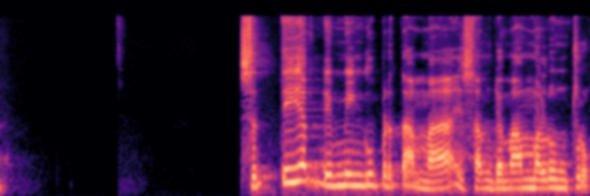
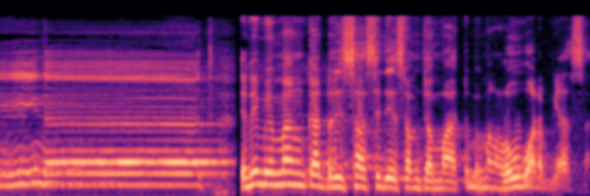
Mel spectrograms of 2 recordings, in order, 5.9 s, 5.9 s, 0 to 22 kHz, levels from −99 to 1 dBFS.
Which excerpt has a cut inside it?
second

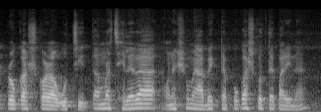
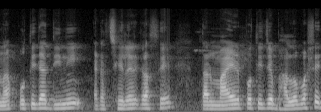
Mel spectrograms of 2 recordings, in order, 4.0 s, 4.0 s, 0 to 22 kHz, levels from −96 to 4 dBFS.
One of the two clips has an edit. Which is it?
first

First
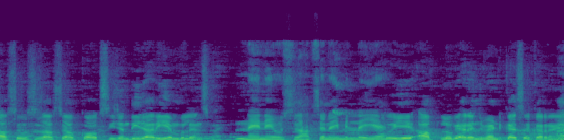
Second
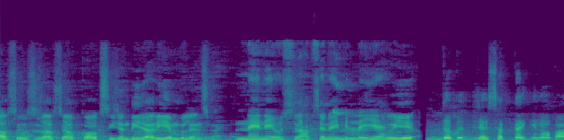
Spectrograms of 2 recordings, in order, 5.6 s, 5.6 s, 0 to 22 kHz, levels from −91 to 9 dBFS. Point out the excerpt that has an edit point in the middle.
second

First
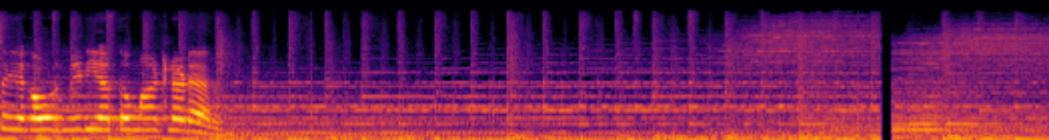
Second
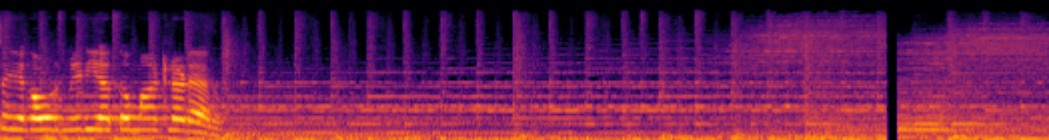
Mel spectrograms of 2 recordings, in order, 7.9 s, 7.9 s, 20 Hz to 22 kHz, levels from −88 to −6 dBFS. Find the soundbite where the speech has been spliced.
first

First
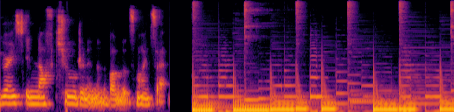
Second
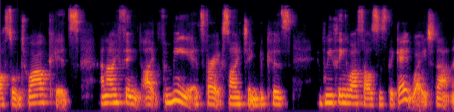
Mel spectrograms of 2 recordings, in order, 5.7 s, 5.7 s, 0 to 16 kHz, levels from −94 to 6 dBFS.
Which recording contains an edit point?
first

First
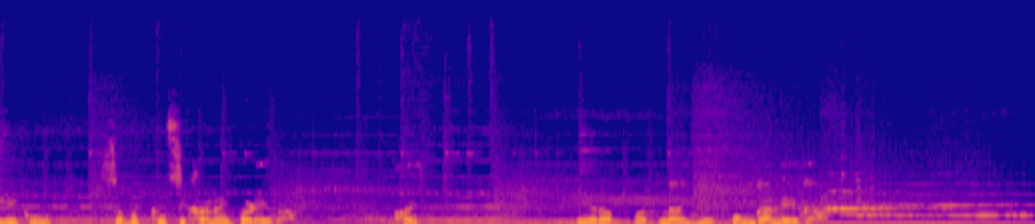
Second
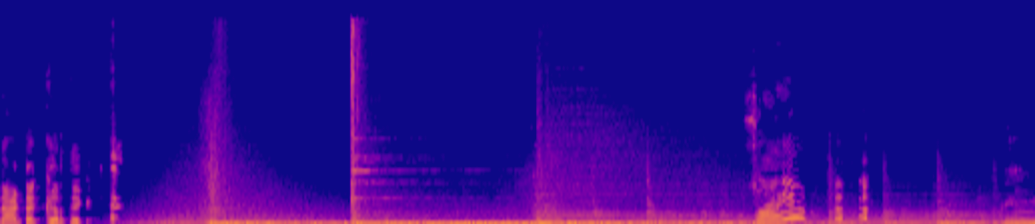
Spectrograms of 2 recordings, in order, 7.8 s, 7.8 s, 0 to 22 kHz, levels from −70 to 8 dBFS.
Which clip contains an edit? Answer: first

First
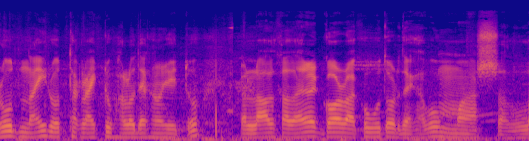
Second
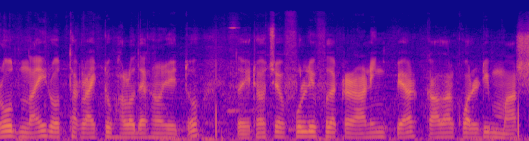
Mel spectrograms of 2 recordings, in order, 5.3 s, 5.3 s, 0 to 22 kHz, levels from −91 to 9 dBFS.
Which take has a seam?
first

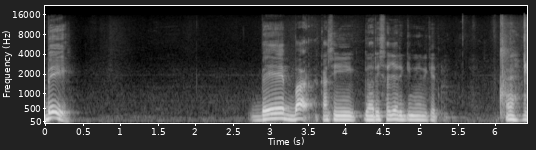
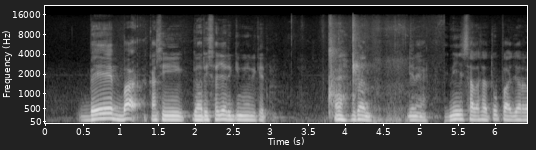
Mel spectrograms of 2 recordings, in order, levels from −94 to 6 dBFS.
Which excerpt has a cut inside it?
second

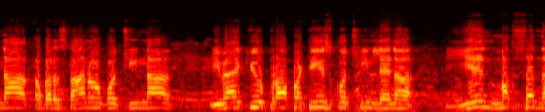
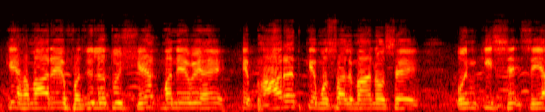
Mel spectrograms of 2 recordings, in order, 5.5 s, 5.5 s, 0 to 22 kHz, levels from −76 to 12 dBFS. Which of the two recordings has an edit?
second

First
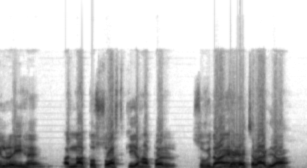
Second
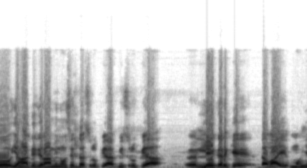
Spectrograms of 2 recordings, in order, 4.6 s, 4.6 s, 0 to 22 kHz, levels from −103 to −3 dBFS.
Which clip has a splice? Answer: first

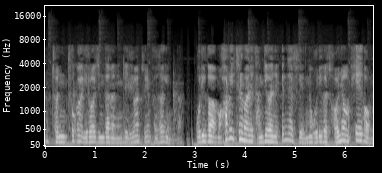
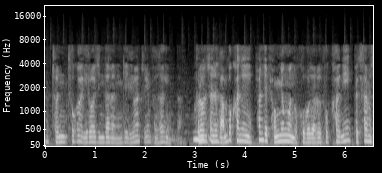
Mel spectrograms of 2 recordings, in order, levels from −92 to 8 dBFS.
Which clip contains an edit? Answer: first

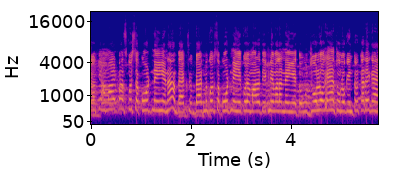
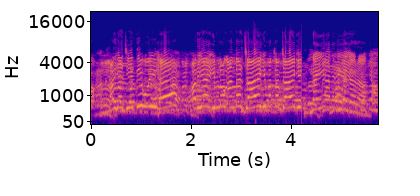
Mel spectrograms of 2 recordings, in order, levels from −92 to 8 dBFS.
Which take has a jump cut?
second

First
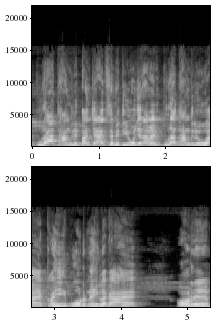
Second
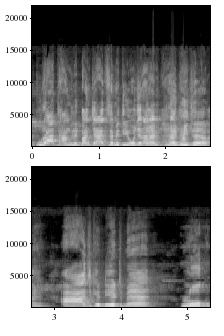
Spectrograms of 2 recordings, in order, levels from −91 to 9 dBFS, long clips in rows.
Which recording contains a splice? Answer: second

